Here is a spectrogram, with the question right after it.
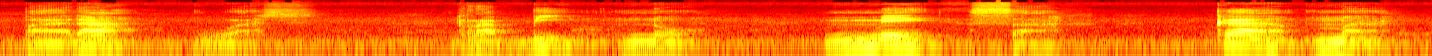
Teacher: Repararam que não é a última, a sílaba tônica é a penúltima. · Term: grave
